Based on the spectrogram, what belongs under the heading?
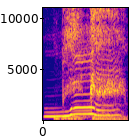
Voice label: voice fun character cute cartoon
